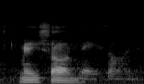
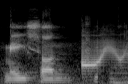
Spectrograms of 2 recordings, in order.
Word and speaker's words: Maison: Saglit, hanapin muna namin sa Google kung paano yung tamang pronunciation. Maison. Yun, so narinig nyo kung paano i-pronounce yun. Maison.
